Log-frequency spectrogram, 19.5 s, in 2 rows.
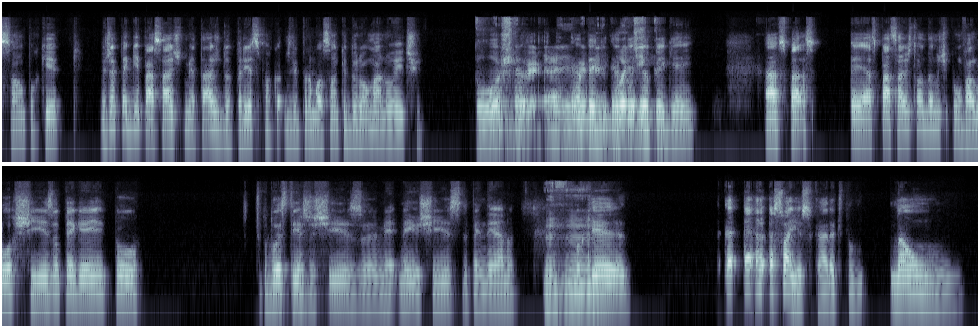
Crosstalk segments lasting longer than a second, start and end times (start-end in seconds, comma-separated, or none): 5.0-6.6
